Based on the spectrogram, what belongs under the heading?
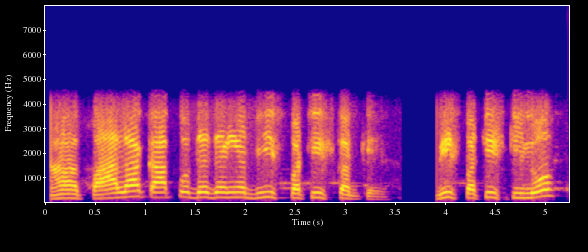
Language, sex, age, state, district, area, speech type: Hindi, male, 60+, Bihar, Darbhanga, urban, conversation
